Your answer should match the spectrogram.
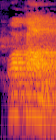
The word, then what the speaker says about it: অকাল: যেমন নেতিবাচক অ, মনে করো অকাল একটা শব্দ, কাল শব্দটির আগে অ যুক্ত হয়ে নেতিবাচক অবস্থা তৈরি করেছে, এর উচ্চারণ হবে বিবৃত অকাল।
